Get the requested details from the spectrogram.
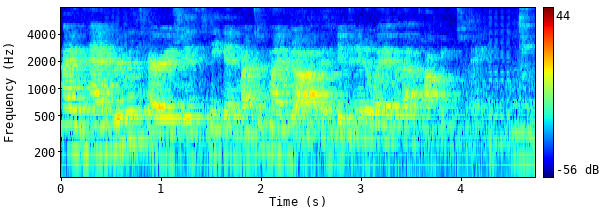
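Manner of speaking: usual speaking voice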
